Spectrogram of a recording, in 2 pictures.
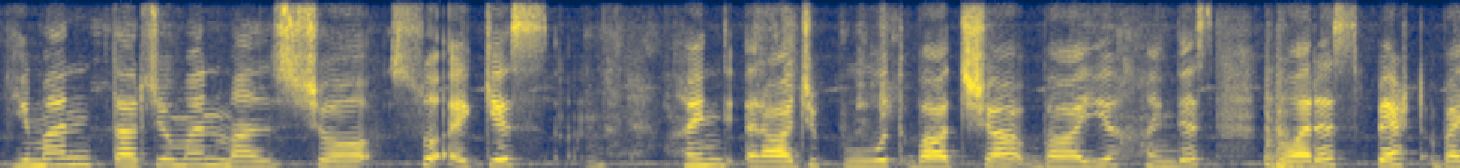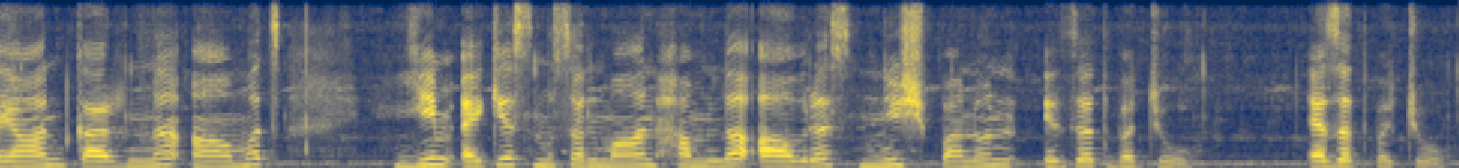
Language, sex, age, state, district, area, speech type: Kashmiri, female, 18-30, Jammu and Kashmir, Baramulla, rural, read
